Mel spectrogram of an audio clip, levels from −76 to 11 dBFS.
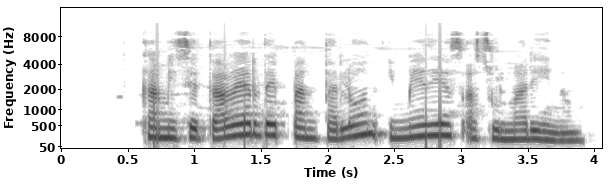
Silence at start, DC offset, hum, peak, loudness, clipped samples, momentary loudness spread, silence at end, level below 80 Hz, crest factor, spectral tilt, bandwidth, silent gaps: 0.6 s; under 0.1%; none; -4 dBFS; -19 LUFS; under 0.1%; 6 LU; 0.15 s; -54 dBFS; 16 dB; -6 dB/octave; 9.6 kHz; none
